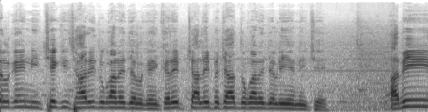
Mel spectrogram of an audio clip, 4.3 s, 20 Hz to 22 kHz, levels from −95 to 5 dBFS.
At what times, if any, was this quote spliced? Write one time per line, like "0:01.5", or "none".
none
